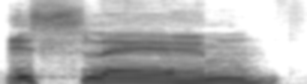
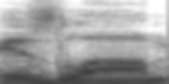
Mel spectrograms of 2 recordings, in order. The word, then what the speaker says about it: Islam: Okay, so Islam, you know, I unfortunately I always end up pronouncing things like an American. It's not Islam, it's Islam. And it's not mus it's not Muslim, it's Muslim.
